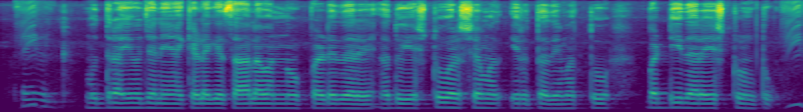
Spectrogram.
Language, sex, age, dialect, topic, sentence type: Kannada, male, 25-30, Coastal/Dakshin, banking, question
